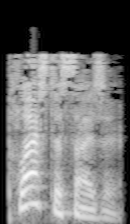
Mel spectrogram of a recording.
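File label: "plasticizer", British English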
